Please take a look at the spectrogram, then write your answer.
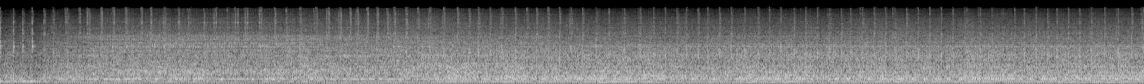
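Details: Suzuki Address 110 scooter with 11,373 km on the crankshaft and 6,392 km on the piston set, at steady revs: loud clatter with a fast metallic knock; the owner suspects the piston or piston pin; engine knock.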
